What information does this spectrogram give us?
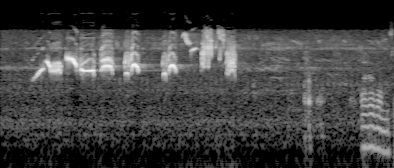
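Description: A Common Blackbird sings a slow phrase of mellow, fluted whistles, some rising and falling, that ends in a high, scratchy twitter. A brief murmur of a voice follows.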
